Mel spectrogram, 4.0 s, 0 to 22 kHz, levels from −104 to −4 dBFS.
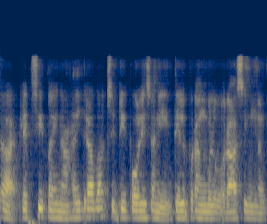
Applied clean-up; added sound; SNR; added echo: neural mask model DeepFilterNet 3.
